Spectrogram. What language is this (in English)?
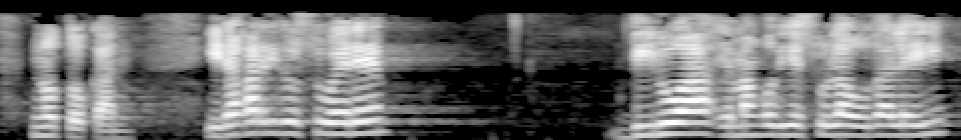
Basque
